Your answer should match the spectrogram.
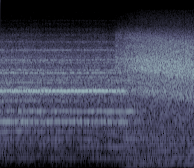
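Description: Background film score: a sustained, effects-laden chord held steady, which gives way about a second and a half in to a noisier swell over a low drone.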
